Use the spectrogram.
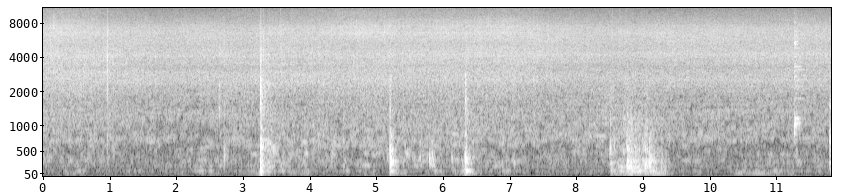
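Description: Cumin and chili masala fry in a pan with a soft, continuous sizzle. A few sharp clicks and scrapes of stirring cut through it.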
